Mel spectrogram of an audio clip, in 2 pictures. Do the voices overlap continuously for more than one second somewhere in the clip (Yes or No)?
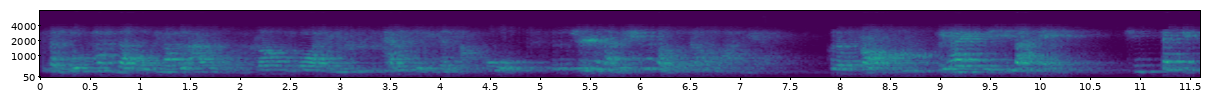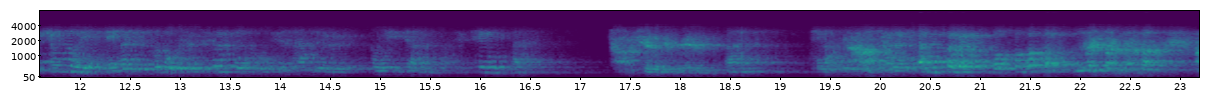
No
